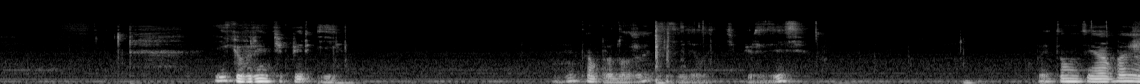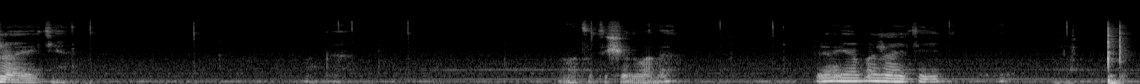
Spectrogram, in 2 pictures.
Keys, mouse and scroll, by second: 7.0-8.6 middle drag, 8.6-9.1 scroll up 2, 10.9 click, 12.3-13.5 middle drag, 13.5-14.0 scroll down 1, 14.7 click, 15.5-18.6 middle drag, 18.6 click, 20.8 click, 22.5 Escape.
